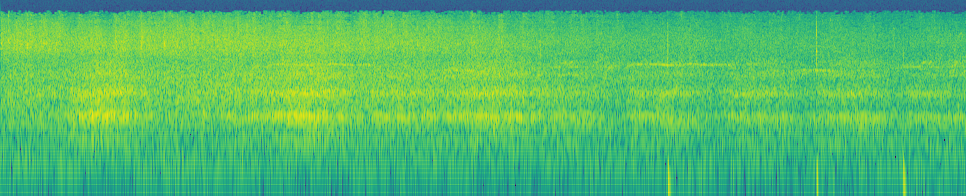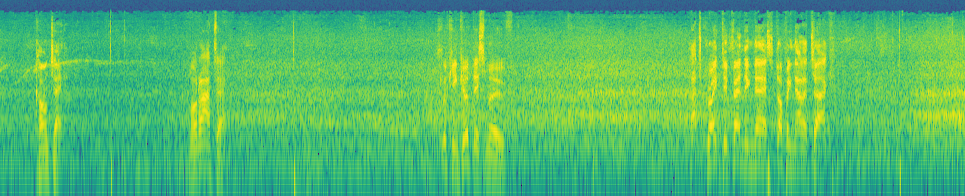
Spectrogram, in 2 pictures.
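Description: A large stadium crowd roars and murmurs steadily.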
